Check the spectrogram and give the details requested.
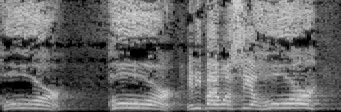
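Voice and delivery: high, loud, furious yelling.

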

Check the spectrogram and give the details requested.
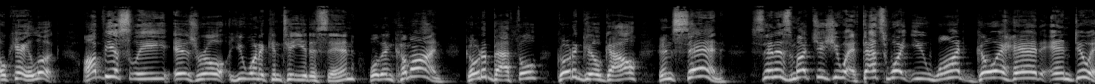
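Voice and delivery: high, mock, lightly sarcastic tone. Acting out the text's words to Israel about sinning: acting out sarcasm. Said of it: "there may be a little bit of sarcasm here".

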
